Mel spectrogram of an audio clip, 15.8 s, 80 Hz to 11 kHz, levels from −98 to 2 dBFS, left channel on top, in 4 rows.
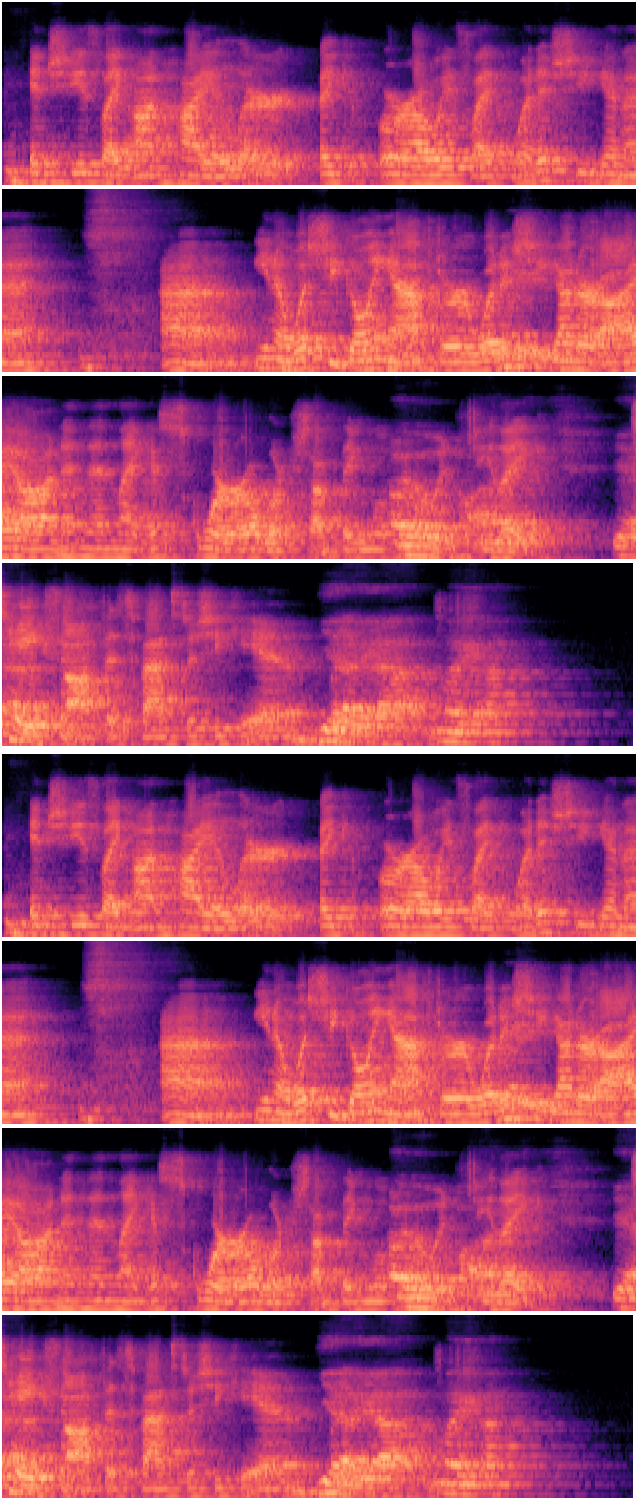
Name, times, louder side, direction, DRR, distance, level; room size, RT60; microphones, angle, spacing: voice 1, 0.2-4.2 4.9-11.2 11.9-14.1, equal, 5° right, 1 dB, 2.5 m, -19 dB
voice 2, 4.4-4.8 7.0-7.3 10.3-11.1 11.7-12.1 13.8-15.0, right 1 dB, 55° right, -6 dB, 4.1 m, -20 dB
18.5 x 10.5 x 7.3 m, 0.99 s
head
